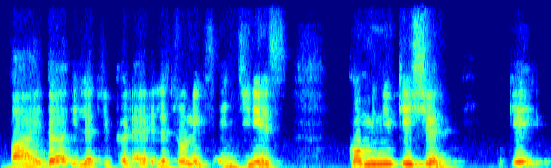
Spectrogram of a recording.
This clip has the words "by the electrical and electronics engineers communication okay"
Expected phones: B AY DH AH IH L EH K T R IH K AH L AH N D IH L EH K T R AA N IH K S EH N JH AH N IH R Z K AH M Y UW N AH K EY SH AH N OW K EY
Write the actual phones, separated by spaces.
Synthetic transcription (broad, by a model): B AY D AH IH L EH K T R IH K AH L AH IH L EH K T R AA N IH K S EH N JH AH N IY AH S K AH M Y UW N AH K EY SH AH N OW K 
